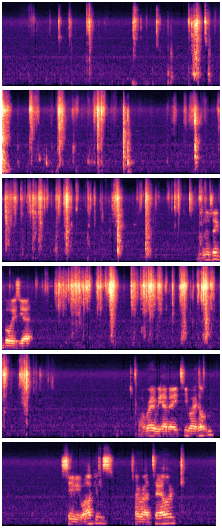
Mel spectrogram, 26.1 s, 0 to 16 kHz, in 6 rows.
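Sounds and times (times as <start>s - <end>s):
card packaging rustling and tearing: 2.6s - 6.5s, 7.7s - 12.9s, 13.8s - 18.4s.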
